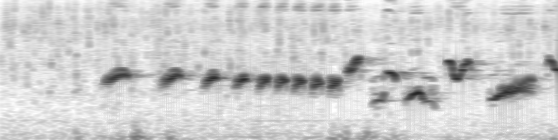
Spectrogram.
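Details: Master song of a white-rumped shama, meant for other birds to imitate: clear whistled notes repeated in a steady string, followed by looping rising and falling phrases.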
